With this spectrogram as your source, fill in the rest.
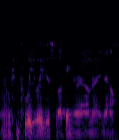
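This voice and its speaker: A man's voice: very deep voice, completely flat delivery, brisk, creaky, husky. A man painting during a live stream, chatting casually, laughing often and swearing freely as he answers viewers. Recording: tinny phone-like audio with faint music.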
